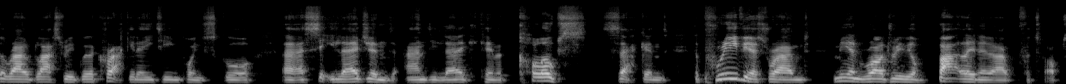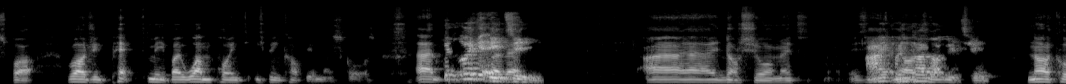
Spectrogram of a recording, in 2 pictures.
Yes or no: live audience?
no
